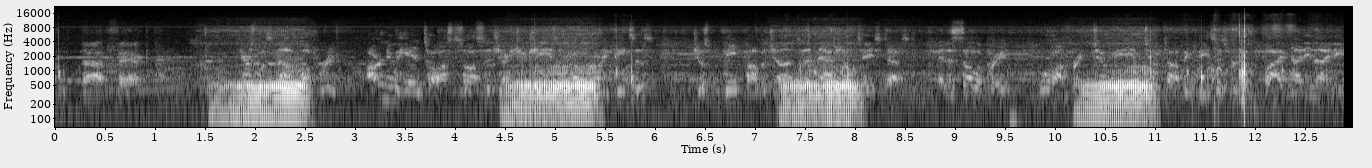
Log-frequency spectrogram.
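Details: Man asleep at home with the TV on: four loud, rough, rumbling inspiratory snores about every three seconds, roughly 20 breaths a minute, with television talk and music behind; snoring.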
